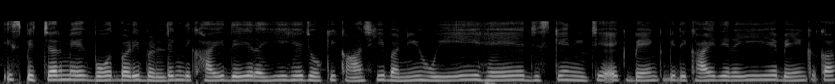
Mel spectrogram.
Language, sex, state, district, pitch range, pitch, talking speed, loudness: Hindi, female, Bihar, Sitamarhi, 185-205 Hz, 195 Hz, 200 wpm, -30 LUFS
